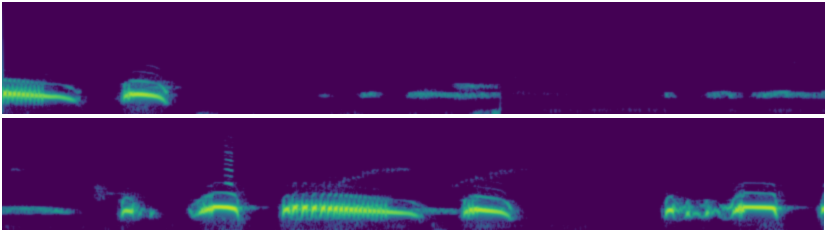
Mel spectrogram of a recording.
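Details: Spotted dove cooing to stimulate other doves: low hooting coos in short bursts, a long burry note falling in pitch, then several quick hooked notes after a pause.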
